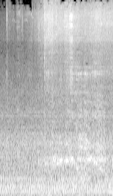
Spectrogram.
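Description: Pencil lead scratching across paper as a straight line is drawn against a steel ruler, a steady dry hiss starting about a second in.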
